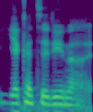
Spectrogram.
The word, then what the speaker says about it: Yekaterina: Just Yes, it's Yekaterina. It's it's difficult to pronounce, especially for American people.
